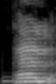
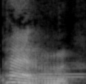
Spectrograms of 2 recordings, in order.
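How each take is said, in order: First: The r is said without a rolled trill. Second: The r is said with a rolled trill. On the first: The speaker calls it wrong. "per 아니고" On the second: The speaker calls it right. "르르르 이렇게 혀는 드르르 이렇게 해야 되잖아요"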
